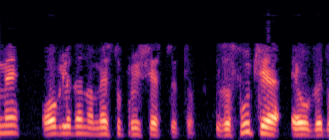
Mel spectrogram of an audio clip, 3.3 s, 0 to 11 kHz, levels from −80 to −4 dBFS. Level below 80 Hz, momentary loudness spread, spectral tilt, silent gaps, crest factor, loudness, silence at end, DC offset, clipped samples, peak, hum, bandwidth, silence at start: -72 dBFS; 15 LU; -9 dB/octave; none; 16 dB; -18 LUFS; 0 s; under 0.1%; under 0.1%; -2 dBFS; none; 4 kHz; 0 s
